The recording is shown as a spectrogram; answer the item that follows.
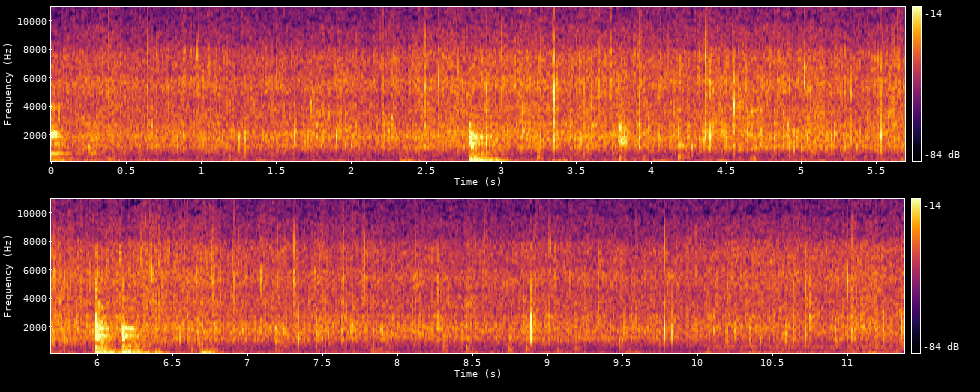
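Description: Onions sizzle in a pan for a spiced chickpea and potato dish, a steady close crackle broken by a couple of louder stirring scrapes, with no voices.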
